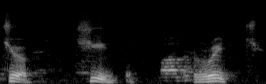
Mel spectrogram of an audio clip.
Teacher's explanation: Combine a brief stop with the fricative. हमने एक fricative को और एक स्टॉप को कंबाइन करना है. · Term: एप्लीकेटिव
